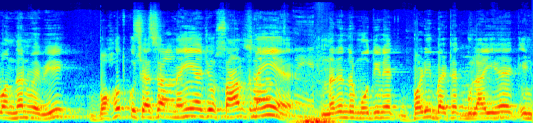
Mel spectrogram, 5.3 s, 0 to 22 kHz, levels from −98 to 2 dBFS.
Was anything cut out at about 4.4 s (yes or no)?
no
